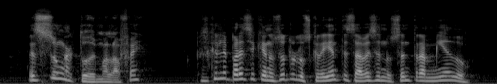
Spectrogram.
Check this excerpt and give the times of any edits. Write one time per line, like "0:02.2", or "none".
0:01.8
